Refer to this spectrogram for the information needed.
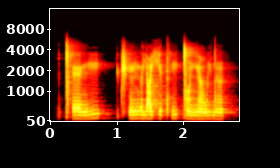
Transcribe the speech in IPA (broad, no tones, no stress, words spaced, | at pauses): ǀʰɛːŋi | t͡ʃʼẽŋə jɑçɛ tʼi ǀɔ̃ɡʲɑ̃widə̃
